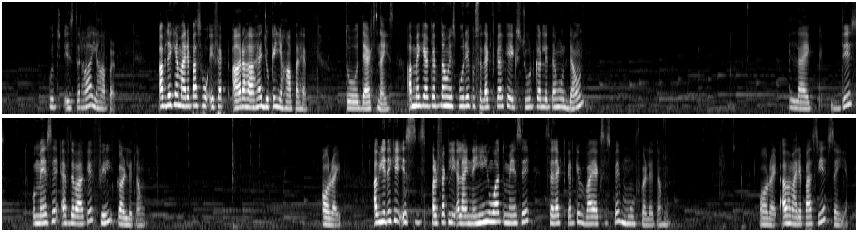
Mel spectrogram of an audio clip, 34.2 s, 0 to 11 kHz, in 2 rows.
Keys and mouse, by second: 1.3 click, 1.9 Tab, 2.4 middle click, 3.5 click, 4.0 middle click, 6.5 middle click, 7.6 Tab, 9.4 middle click, 9.5 click, 9.8 e, 11.6 click, 12.4 click, 14.2 click, 15.0 g, 17.2 click, 18.0 middle click, 18.7 f, 19.5 click, 20.0 middle click, 20.2 Tab, 20.6 middle click, 21.0 Tab, 21.7 f, 22.7 Tab, 22.8-23.6 middle drag, 23.8 middle click, 24.2 click, 24.3 Tab, 24.5 click, 25.8 click, 27.4 g, 27.5 x, 28.1 g, 28.1 y, 29.3 click, 29.9 click, 30.3 g, 31.4 click, 31.8 Tab, 32.2-33.8 middle drag.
